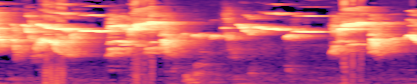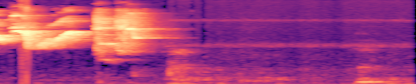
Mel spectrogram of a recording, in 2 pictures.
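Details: White-rumped shama contest master song: a rapid series of bright whistles and chattering phrases for about four seconds, then near silence with a faint soft sound at the end.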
